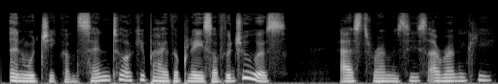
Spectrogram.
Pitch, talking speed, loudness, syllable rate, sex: 160 Hz, 170 wpm, -17 LUFS, 6.1 syllables/s, female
